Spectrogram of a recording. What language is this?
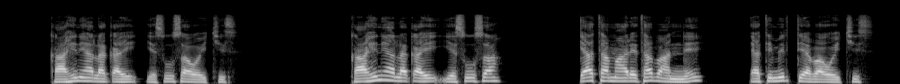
Gofa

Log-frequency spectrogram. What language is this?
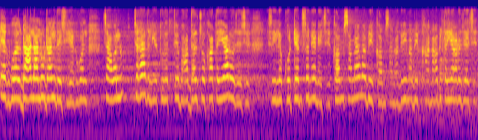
Maithili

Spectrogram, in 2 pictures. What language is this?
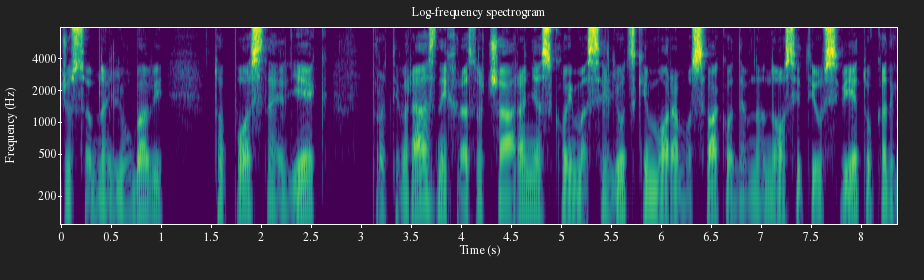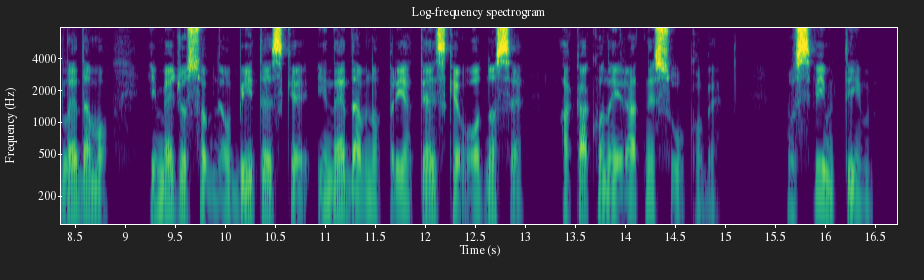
Croatian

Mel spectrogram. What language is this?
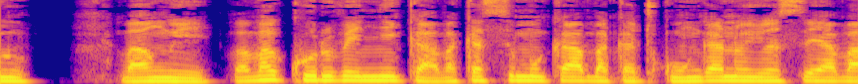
Shona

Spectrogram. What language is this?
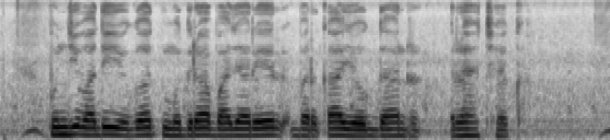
Magahi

